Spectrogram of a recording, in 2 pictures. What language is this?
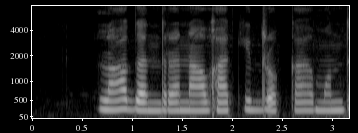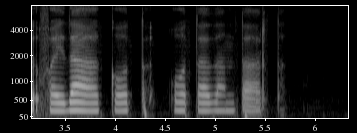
Kannada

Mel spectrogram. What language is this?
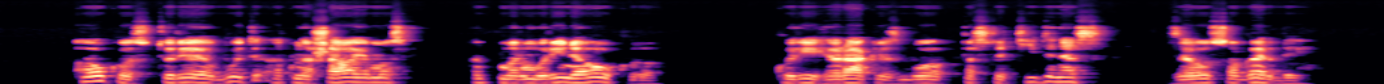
Lithuanian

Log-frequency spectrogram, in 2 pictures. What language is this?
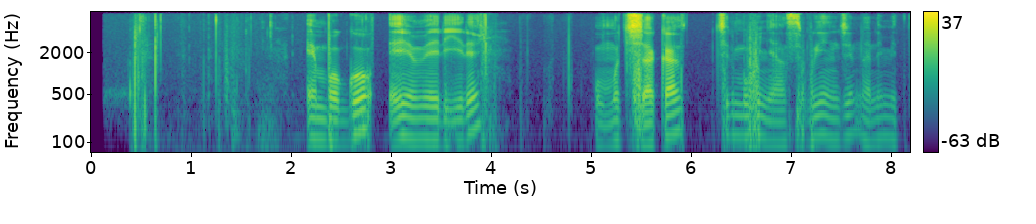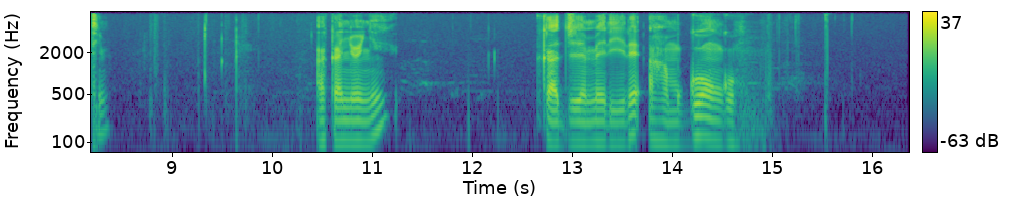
Nyankole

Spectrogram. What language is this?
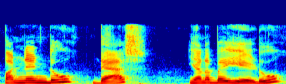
Telugu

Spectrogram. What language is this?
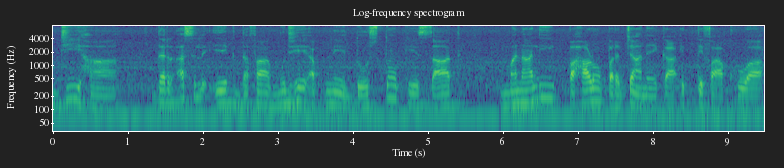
Urdu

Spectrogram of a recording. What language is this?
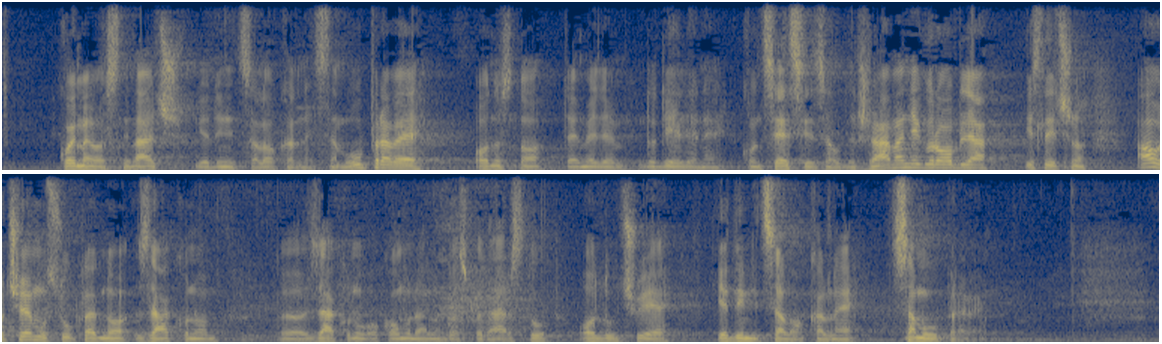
Croatian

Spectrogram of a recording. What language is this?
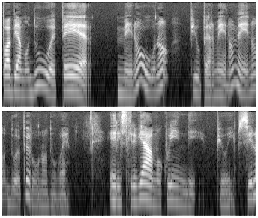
Italian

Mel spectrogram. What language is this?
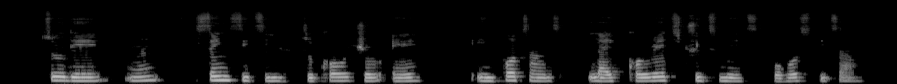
Nigerian Pidgin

